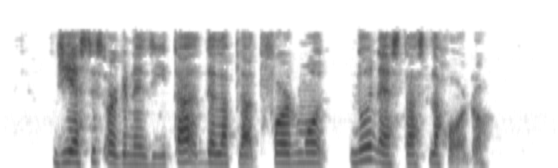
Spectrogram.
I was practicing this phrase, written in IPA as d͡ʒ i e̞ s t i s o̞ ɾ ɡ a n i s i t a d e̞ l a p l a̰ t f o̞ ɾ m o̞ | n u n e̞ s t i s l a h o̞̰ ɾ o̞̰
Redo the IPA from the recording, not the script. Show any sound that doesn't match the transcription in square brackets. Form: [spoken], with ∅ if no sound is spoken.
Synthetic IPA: d͡ʒ i e̞ s t i s o̞ ɾ ɡ a n i [z] i t a d e̞ l a p l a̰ t f o̞ ɾ m o̞ | n u n e̞ s t [a] s l a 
